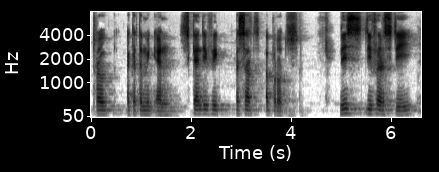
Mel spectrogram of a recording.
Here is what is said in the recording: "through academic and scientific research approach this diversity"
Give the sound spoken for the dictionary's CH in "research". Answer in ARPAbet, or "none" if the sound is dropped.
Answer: S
